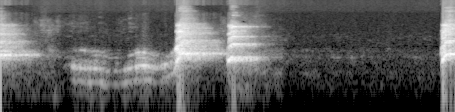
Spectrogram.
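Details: Blenheim Cavalier King Charles Spaniel puppy from a litter of five born at New Year's, in a home puppy pen on pick-up day: a soft low whimper, then sharp, high, ringing yaps in quick pairs, one more bark at the end.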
